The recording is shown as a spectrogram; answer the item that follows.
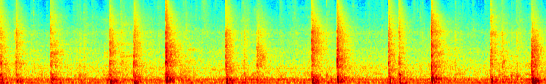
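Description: Gloved punches and kicks landing on boxing gloves and shin guards as two fighters trade jab-cross-hook and kick combinations, the strikes caught or blocked. The smacks come irregularly, about one or two a second.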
